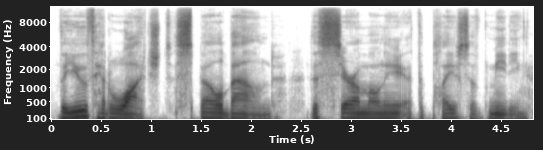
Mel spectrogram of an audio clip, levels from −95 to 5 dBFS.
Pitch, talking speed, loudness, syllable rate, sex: 95 Hz, 150 wpm, -21 LUFS, 4.4 syllables/s, male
